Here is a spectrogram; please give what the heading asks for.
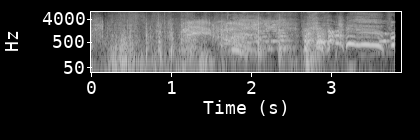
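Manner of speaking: breathless burst of laughter; laughing. Real, not acted. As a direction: laugh hard and long. Laughs after near fall.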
